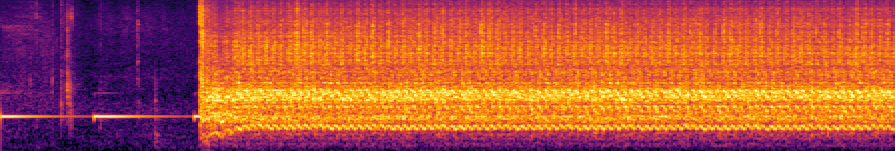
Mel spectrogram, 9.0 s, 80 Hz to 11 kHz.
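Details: 1990 Ford Mustang GT 5.0 V8 manual, barn find laid up about 30 years (mileage given as 16,000 or 29,000), fuel line just purged: chime, then steady cranking about three pulses a second, no firing; cranks, no start; spark unchecked.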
